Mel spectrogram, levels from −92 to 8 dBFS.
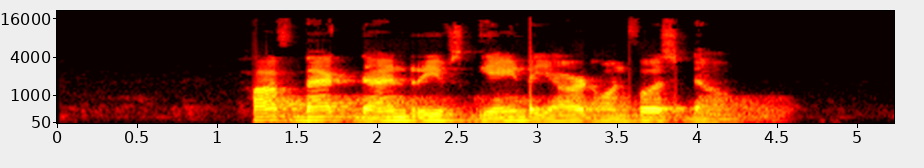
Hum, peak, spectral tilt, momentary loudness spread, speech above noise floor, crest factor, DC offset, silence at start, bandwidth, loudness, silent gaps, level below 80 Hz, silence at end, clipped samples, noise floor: none; -2 dBFS; -7 dB/octave; 10 LU; 55 dB; 16 dB; under 0.1%; 1.25 s; 15.5 kHz; -17 LUFS; none; -54 dBFS; 0.7 s; under 0.1%; -71 dBFS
